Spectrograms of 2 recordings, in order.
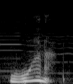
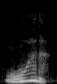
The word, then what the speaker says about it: wanna: But the normal pronunciation, the pronunciation that American people will use more frequently, is wanna. I wanna. So they link the sounds of want and to, and they say wanna.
